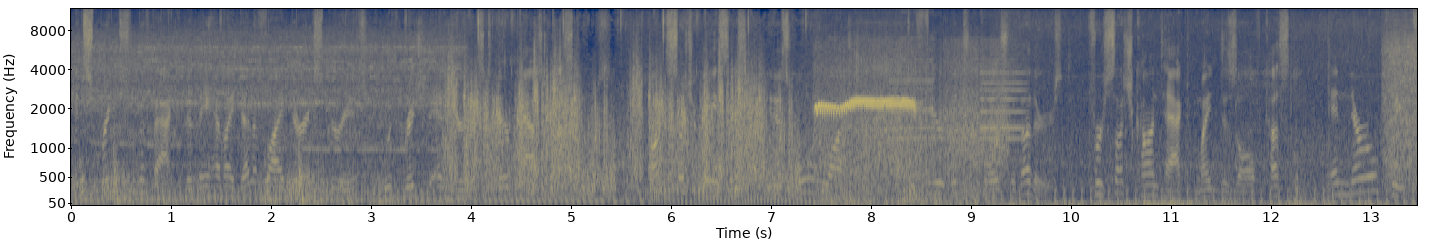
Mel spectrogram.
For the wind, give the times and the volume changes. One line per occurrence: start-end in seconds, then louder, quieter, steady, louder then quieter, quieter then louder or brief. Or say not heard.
0.0-13.4 quieter.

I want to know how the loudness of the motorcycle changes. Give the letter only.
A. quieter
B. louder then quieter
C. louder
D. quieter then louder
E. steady
A.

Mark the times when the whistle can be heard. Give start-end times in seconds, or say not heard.
7.4-8.7.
